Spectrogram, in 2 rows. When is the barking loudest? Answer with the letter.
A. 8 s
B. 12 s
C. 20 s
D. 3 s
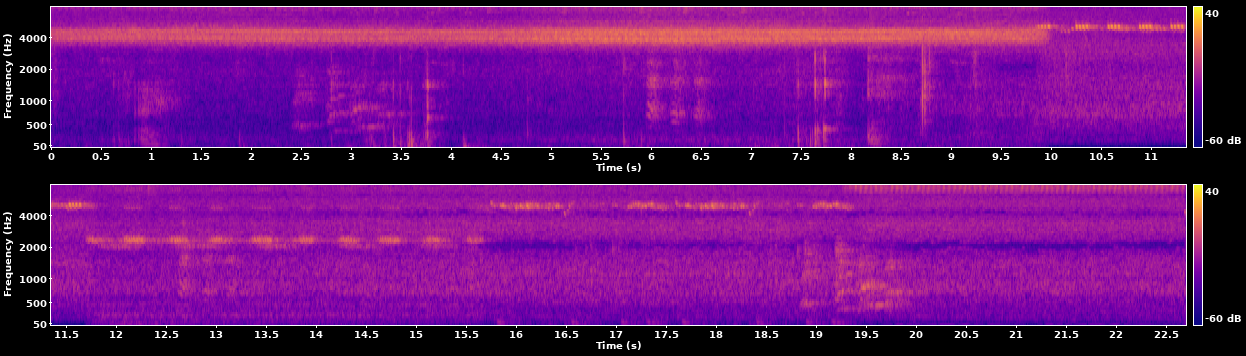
C.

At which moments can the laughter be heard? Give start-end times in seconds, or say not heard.
6.0-6.5, 12.6-13.2.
